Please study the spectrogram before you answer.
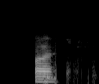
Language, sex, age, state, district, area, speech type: Assamese, male, 18-30, Assam, Lakhimpur, rural, conversation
